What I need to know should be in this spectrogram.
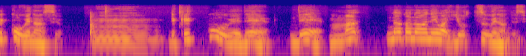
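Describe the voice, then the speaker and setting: Here a man with a high pitch speaks at a fairly slow pace. His pitch swings very widely, and his loudness shifts greatly. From Gifu, Japan (rural). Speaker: guest storyteller on culture podcast. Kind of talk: casual chat. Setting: remote call.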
